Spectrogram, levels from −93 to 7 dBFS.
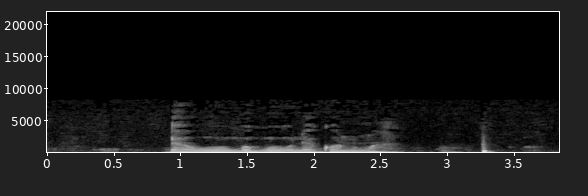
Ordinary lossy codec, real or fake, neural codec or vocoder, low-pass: MP3, 32 kbps; real; none; 9.9 kHz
